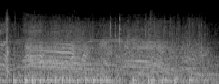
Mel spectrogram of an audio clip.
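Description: Football match broadcast audio: a TV commentator's voice over the background sound of the match.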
